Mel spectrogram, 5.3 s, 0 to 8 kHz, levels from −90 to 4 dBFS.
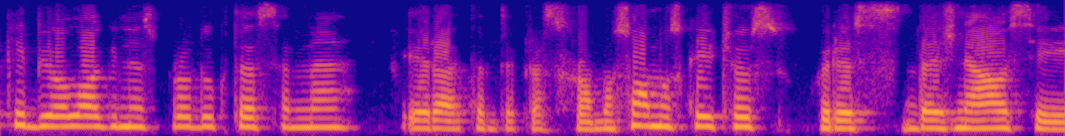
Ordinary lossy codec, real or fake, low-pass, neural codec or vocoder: Opus, 32 kbps; real; 7.2 kHz; none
